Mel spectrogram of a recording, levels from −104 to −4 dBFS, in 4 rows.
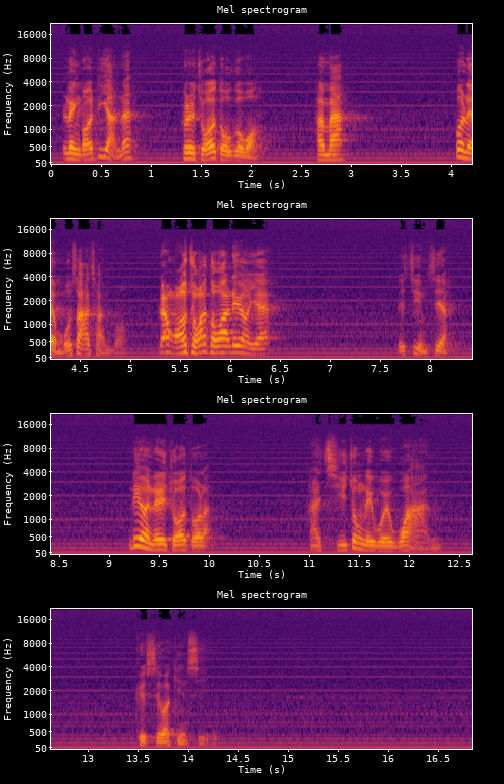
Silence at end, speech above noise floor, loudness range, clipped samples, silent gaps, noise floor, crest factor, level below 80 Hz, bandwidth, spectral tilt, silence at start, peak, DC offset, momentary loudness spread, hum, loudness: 0.1 s; 24 dB; 12 LU; under 0.1%; none; -53 dBFS; 22 dB; -56 dBFS; over 20 kHz; -3.5 dB/octave; 0 s; -10 dBFS; under 0.1%; 26 LU; none; -30 LUFS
